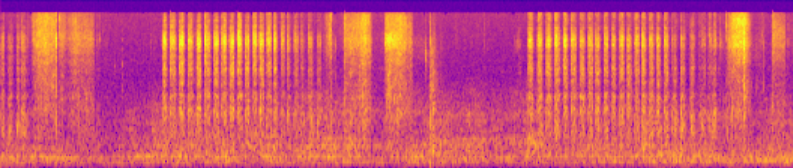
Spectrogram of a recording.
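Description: A Crayola felt-tip marker rubs back and forth over the center of a thin white paper mandala coloring sheet lying on a book. It makes quick, bright, scratchy strokes in bursts separated by short pauses, with a soft papery hiss underneath.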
